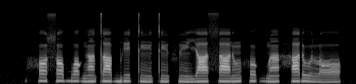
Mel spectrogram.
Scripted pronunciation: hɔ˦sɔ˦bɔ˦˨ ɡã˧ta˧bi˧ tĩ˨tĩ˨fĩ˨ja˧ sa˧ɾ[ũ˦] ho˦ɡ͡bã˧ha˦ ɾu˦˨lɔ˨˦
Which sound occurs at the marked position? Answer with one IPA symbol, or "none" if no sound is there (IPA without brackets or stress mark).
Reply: ũ˦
